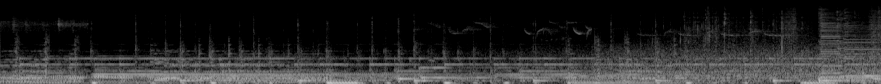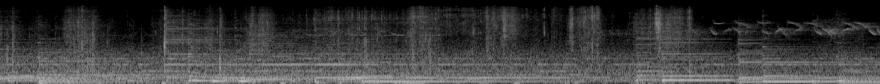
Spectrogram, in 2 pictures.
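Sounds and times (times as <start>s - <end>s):
steady busy outdoor background: 0.0s - 17.5s
crested tit giving short high trilling calls: 4.5s - 17.5s.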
